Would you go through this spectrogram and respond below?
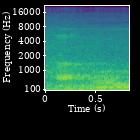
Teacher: Mimati ketemu dengan ro secara terpisah, maka harus dibaca jelas itu. Mimnya dibaca jelas di bibir, tahan dua ketukan. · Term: idhar syafawi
